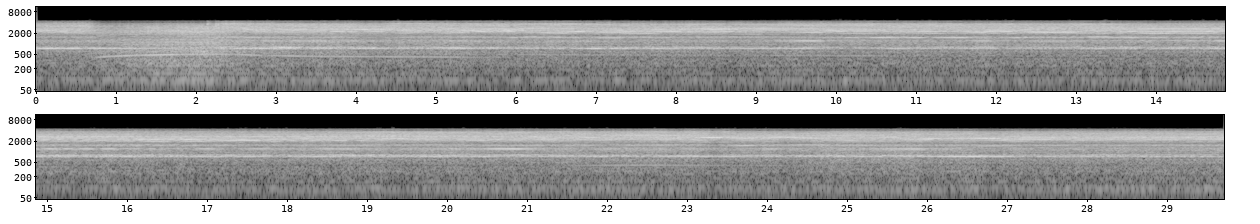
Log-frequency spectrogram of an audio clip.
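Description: Angle grinder with a grinding disc held against a steel dyno roller, grinding its surface while the disc's contact turns the roller. It makes a steady, loud grinding whine that dips briefly about a second in.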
